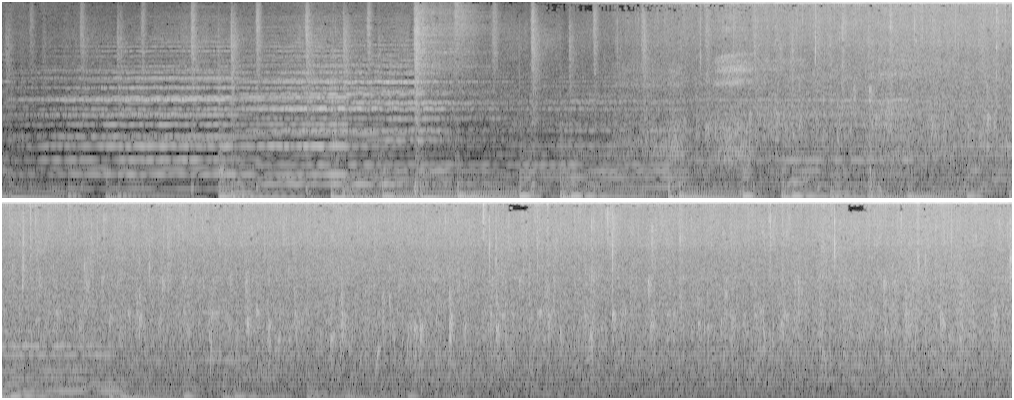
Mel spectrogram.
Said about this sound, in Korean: 잠은 오지 않고 오지 않던 비가 내리기 시작합니다.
